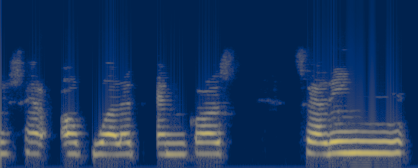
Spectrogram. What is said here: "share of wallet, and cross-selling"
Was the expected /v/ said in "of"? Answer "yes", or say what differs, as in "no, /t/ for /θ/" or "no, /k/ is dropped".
no, /p/ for /v/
